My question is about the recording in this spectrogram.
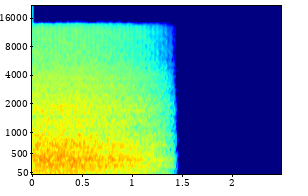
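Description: Steady background hum and hiss of the shop's room noise, fading out about one and a half seconds in to silence.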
